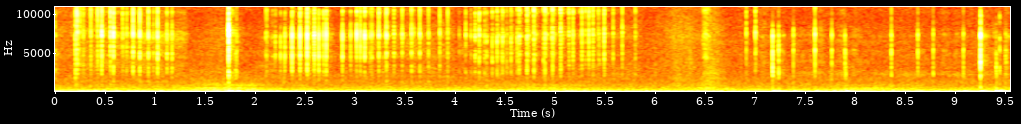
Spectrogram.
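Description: A dark stick taps the set rhinestones on a silver-tone metal chain necklace with three flower clusters, resting on black cloth and held by gloved hands. Many quick, bright clicking ticks come in dense bursts with brief pauses, each dying away almost instantly. A soft low rumble sits underneath throughout.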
